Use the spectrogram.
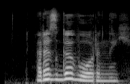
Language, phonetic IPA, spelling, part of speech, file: Russian, [rəzɡɐˈvornɨj], разговорный, adjective, Ru-разговорный.ogg
- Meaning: 1. colloquial (relating to oral communication language) 2. conversational, spoken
